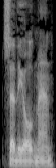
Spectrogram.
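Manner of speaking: ordinary delivery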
